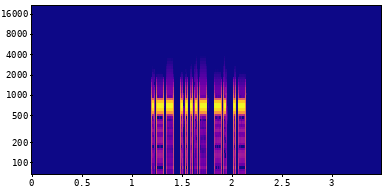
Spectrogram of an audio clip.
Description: Morse code, heard as a keyed tone, about 50 wpm, 700 Hz. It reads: W4NA
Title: Easy Call Signs Repeated 2x - 50wpm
